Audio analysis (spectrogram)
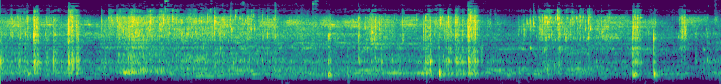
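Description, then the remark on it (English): Water pours steadily into a container for several seconds at a home whose water supply has been cut off, a continuous rushing splash broken by a few sharper knocks and splashes, with no voices. “You're having to take water?”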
